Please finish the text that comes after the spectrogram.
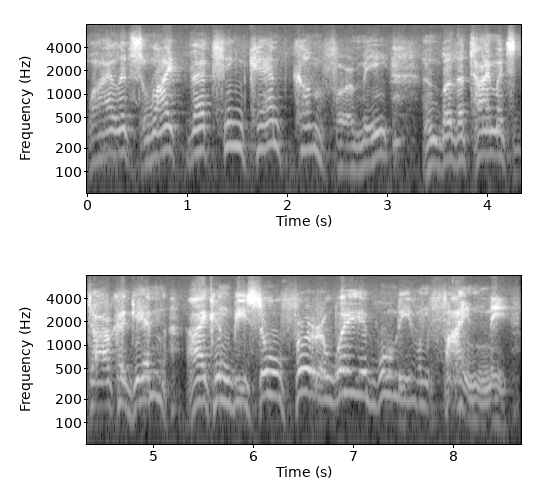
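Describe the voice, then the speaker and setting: An actor playing a violent, guilt-ridden drunkard cowering from doom in melodramatic 1930s radio horror style. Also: male voice, fairly high pitch, sing-song, measured pace, bright, forceful tone, full character voice. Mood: desperate defiance. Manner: melodramatic, fearful. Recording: noisy vintage 1930s radio recording.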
